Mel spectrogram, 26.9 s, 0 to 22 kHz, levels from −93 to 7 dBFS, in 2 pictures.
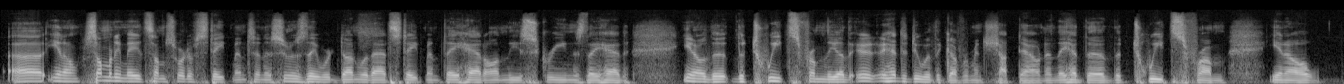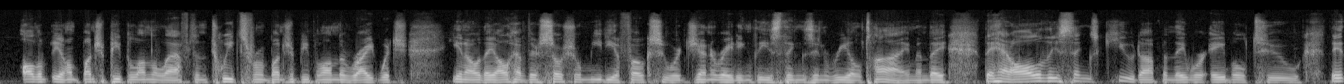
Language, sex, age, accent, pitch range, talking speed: English, male, 50-69, American, 100-120 Hz, 235 wpm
